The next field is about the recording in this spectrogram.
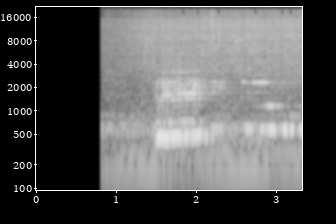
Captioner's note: water flowing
